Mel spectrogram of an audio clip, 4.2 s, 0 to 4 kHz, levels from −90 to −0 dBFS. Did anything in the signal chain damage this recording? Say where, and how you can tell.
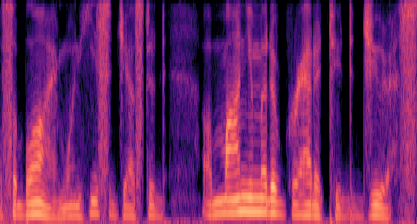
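Yes. Aliasing runs throughout, from a sample-rate conversion that dropped 24 kHz to 8 kHz without an anti-alias filter. Sibilants turn gritty and metallic as energy folds around 4 kHz into unrelated pitches, roughly 15 dB under the speech. A proper low-pass would merely dull them.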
